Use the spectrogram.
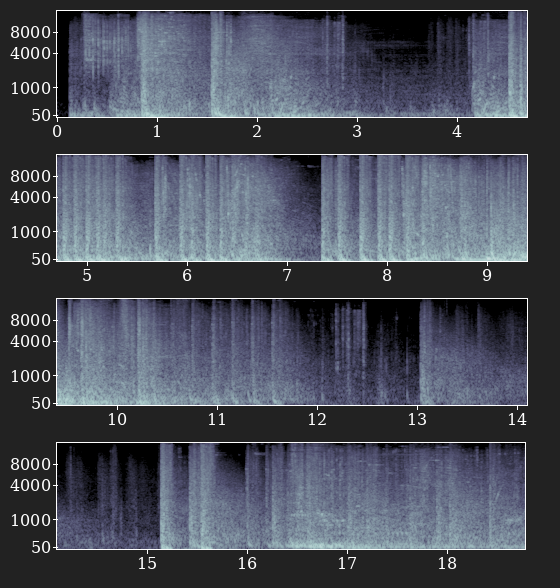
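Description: Fortnite video game gunfire with shotgun blasts, loud and close, arriving in dense rapid volleys with sharp cracks and mechanical clatter, broken by short lulls, with no voices.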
